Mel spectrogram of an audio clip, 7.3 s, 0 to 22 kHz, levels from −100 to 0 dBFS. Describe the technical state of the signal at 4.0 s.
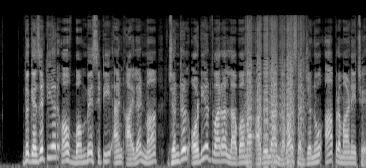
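At 4.0 s the speech carries codec damage that is plainly audible and runs through the whole clip, likely HE-AAC compression at a low bitrate around 24 kbps. The treble is rebuilt by copying lower bands upward, so it extends to 14.9 kHz yet its harmonics misalign, unlike a plain low-pass cut.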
